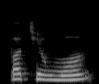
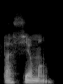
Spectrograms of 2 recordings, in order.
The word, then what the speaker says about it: patiemment: Et patiemment, patientemente, como passion, la T como C, la T, Ok. patiemment, oui.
